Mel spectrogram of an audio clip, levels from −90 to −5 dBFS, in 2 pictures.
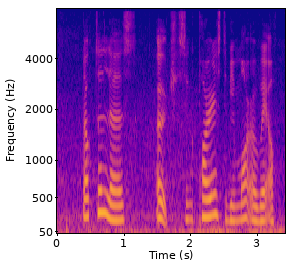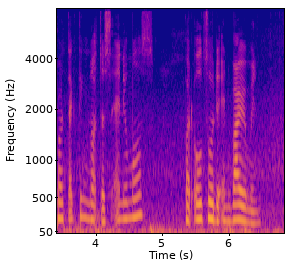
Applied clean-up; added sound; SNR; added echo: none; Bird; 12 dB; none.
